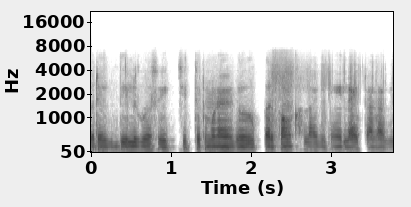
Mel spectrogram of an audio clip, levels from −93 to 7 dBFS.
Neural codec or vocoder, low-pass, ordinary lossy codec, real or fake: none; none; none; real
